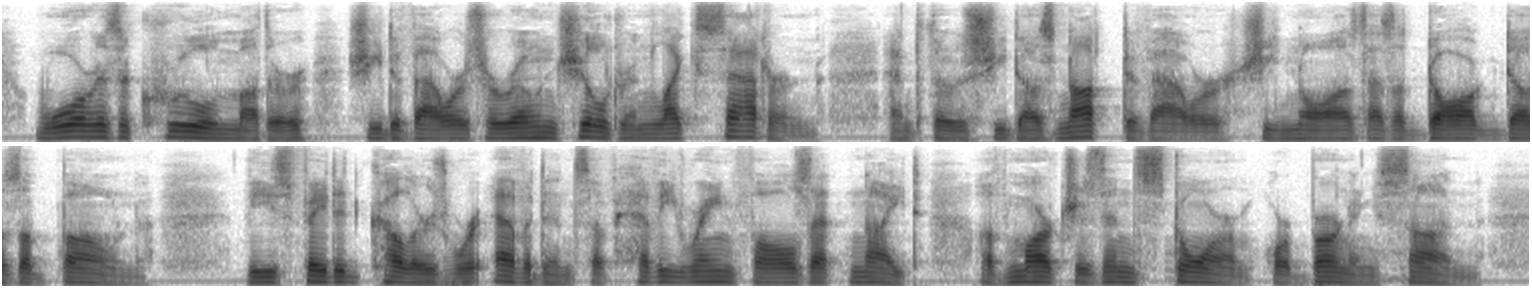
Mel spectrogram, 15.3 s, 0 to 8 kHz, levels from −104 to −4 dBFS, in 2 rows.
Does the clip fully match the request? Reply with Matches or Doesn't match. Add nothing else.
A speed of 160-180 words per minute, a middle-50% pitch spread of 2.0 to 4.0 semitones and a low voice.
Doesn't match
